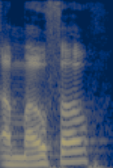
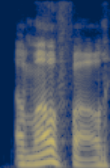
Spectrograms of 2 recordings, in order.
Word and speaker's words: Amour Fou: episode of this season I'm all fool that's pronounced a mofo a mofo yeah written by Frank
